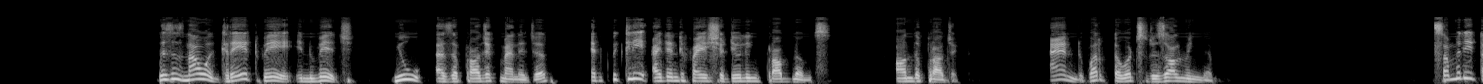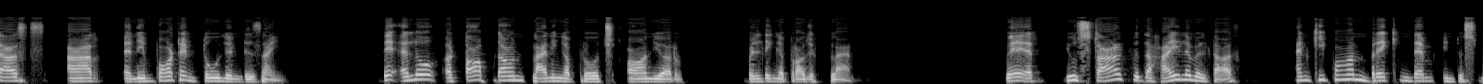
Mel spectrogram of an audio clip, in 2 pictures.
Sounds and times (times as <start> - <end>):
Speech: 1.6 - 8.3, 9.0 - 9.6, 10.5 - 12.2, 14.4 - 17.7, 18.7 - 21.7, 22.3 - 23.4, 24.9 - 27.2, 27.8 - 29.6.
